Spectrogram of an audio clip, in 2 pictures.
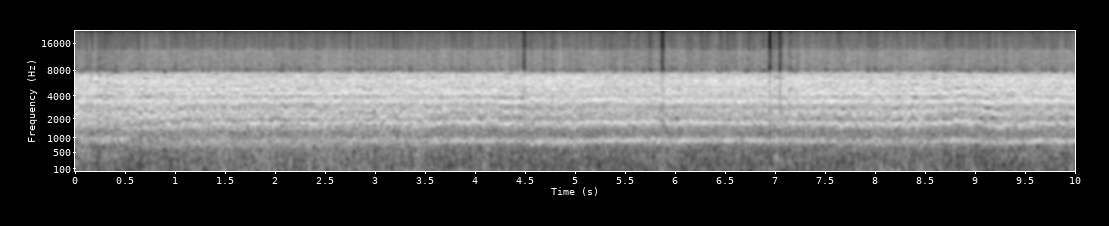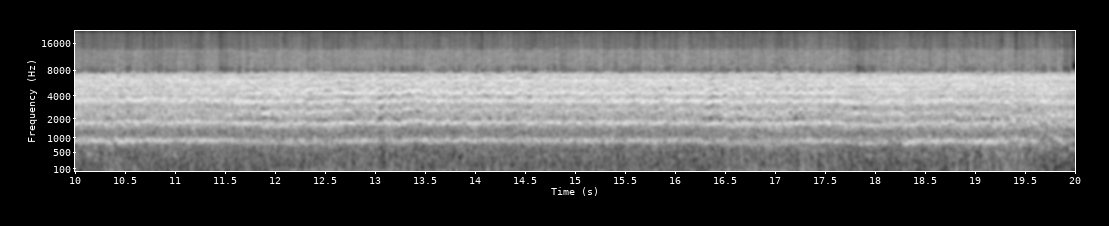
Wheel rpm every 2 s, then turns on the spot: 110, 210, 220, 230, 220, 230, 220, 230, 220, 200.
none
